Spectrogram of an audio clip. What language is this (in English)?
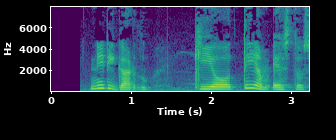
Esperanto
